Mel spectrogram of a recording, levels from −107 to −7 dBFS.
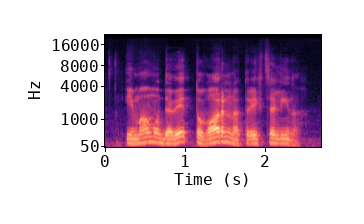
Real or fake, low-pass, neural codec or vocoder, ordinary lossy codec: fake; 19.8 kHz; codec, 44.1 kHz, 7.8 kbps, DAC; none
